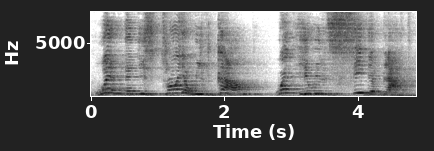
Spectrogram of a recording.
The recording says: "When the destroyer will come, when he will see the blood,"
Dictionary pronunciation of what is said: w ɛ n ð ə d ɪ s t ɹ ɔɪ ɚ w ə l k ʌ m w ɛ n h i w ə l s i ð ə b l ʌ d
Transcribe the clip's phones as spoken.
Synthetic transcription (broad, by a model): w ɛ n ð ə d ɪ s t ɹ ɔɪ ɚ w ə l k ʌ m w ɛ n h i w ə l s i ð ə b l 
